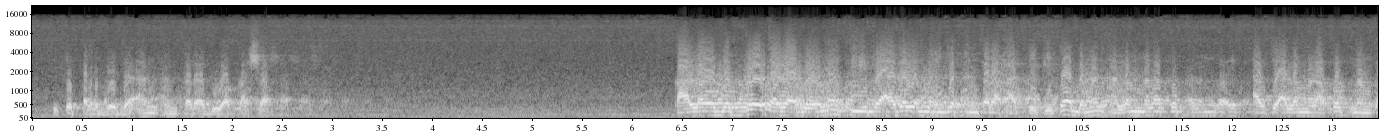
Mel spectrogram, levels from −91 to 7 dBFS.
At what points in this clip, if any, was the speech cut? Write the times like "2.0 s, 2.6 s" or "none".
none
